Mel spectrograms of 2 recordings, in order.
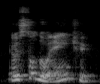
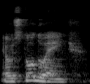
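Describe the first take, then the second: First: "Eu estou doente" as a question, rising at the end; raised final intonation. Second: Said in the usual way. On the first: Shown as a demonstration. Teacher contrasting question with statement, voice rising at the end. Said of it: "levanta a entonação no final". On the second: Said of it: "só levanta a entonação no final".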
